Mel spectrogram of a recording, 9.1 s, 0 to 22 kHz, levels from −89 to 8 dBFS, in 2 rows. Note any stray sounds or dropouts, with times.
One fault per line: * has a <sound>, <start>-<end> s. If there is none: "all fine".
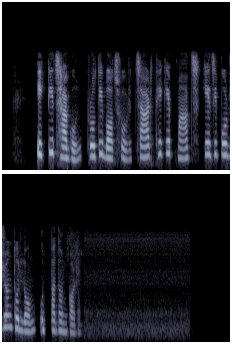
all fine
